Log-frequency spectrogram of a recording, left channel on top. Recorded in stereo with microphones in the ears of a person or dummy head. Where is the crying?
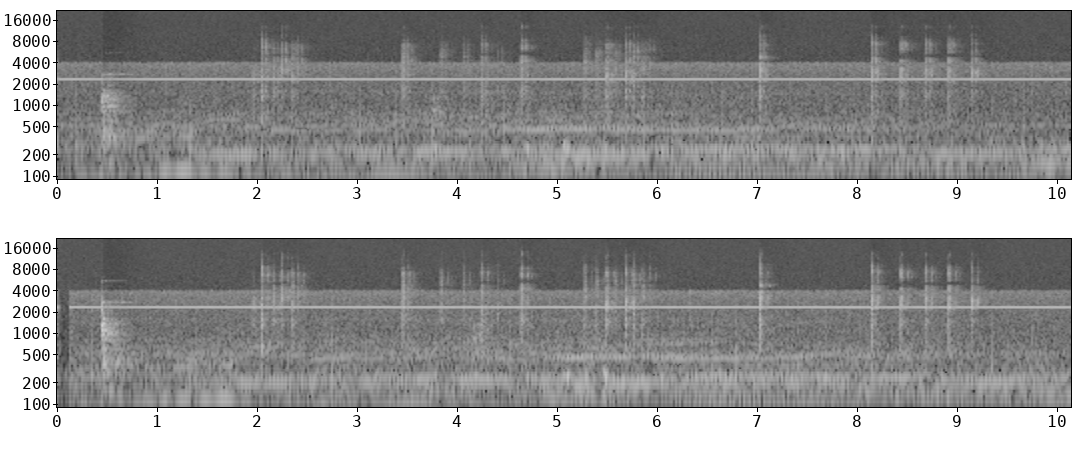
I don't hear crying.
